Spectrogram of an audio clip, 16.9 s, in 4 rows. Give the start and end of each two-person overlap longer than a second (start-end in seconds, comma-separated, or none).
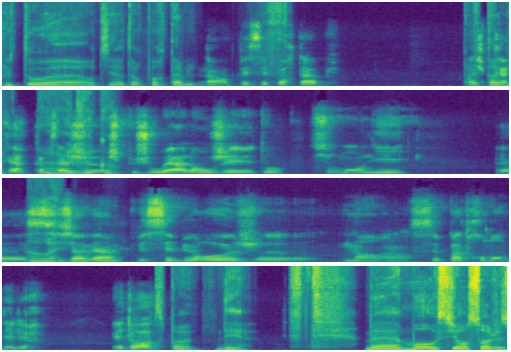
3.9-5.3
